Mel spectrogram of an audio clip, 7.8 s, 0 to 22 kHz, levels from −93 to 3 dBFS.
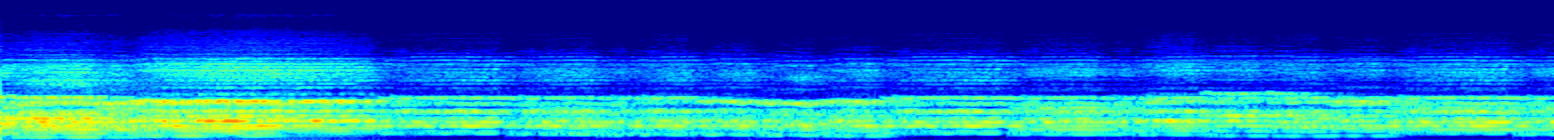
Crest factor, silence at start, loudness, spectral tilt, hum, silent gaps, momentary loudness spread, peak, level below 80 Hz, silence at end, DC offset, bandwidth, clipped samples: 20 dB; 0 s; -32 LUFS; -6 dB/octave; none; none; 13 LU; -12 dBFS; -80 dBFS; 0 s; under 0.1%; 8.6 kHz; under 0.1%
